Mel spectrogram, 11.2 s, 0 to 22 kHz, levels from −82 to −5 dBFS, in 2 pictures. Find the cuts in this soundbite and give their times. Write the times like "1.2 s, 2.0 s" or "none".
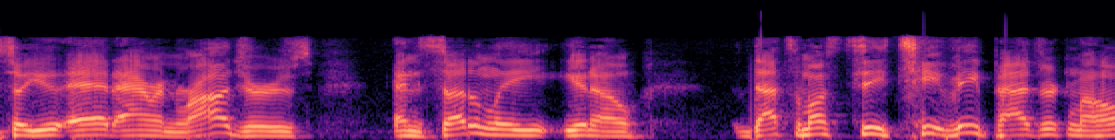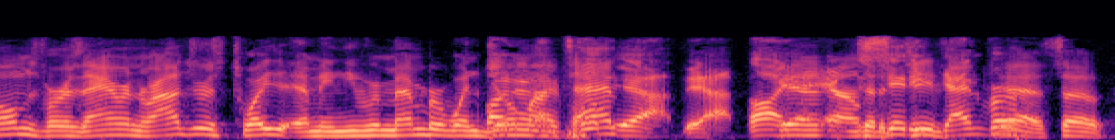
8.6 s, 9.9 s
